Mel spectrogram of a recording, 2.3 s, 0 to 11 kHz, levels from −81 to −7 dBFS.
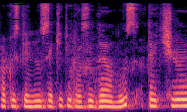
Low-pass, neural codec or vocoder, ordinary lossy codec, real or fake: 9.9 kHz; autoencoder, 22.05 kHz, a latent of 192 numbers a frame, VITS, trained on one speaker; AAC, 32 kbps; fake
